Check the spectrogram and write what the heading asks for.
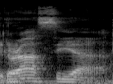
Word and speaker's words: DeGrassi: Did I say your name right? Or I fucked DeGrassi. – That's DeGrassi.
